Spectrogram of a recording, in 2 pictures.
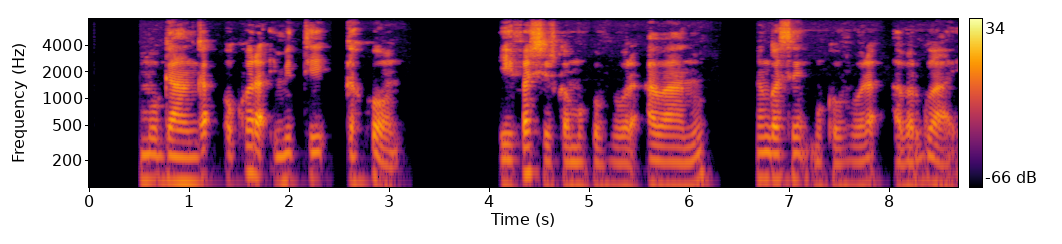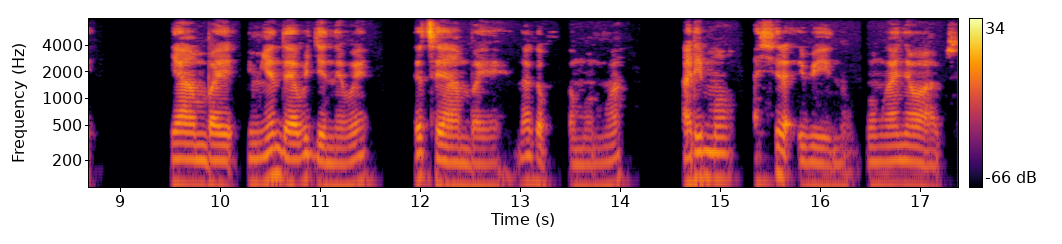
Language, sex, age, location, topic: Kinyarwanda, female, 25-35, Kigali, health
